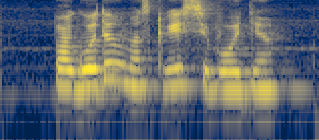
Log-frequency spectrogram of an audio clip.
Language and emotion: Russian, neutral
